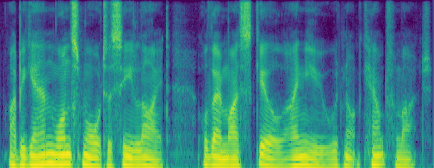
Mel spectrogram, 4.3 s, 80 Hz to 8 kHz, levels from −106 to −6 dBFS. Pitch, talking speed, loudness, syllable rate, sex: 105 Hz, 235 wpm, -15 LUFS, 4.9 syllables/s, male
